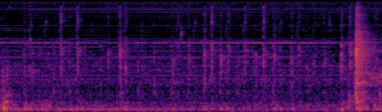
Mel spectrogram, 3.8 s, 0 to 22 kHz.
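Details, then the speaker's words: Mid-2000s HP desktop with failing hard drive (Windows XP installed) during Windows 98 install: irregular dry clicks about two a second over low fan hum while the drive initializes; drive failing but still works. "this drive currently has Windows XP onto it so it's not working obviously yeah so blue screen but it has Windows XP on it and the drive is currently failing so you can hear clicking"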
